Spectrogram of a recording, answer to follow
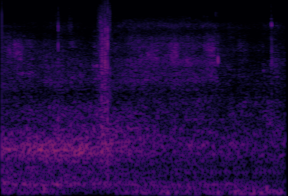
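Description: Steady low outdoor rumble.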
